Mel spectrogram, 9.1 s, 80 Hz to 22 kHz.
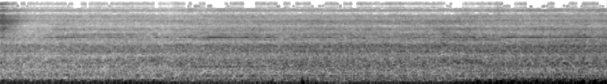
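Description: A 2024 Ford F350 high-output diesel pickup with its emissions equipment deleted idles nearby, giving a steady, dense low rumble and broad hiss that hold an even level throughout, with no voices.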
